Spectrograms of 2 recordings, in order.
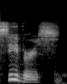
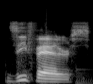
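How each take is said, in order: First: The name is pronounced the English way. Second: The name is pronounced the German way. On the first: "my last name's Sievers" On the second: "if you uh, ask the Germans how to pronounce it"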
